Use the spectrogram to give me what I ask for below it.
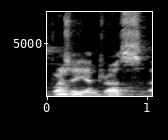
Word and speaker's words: Blazej Jedras: So my name is Blazej Jedras, and I don't hold it against you if you don't pronounce it ideally at every occasion.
